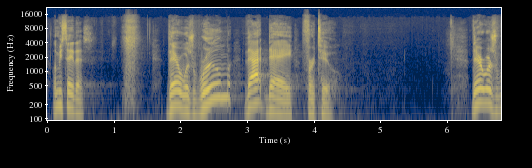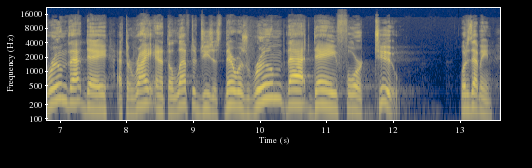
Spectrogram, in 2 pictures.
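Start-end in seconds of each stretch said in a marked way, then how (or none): 1.8-4.3 slowed, firm statement; slow emphatic. Acted. Preacher states key line, slow and firm. 9.4-12.1 slow, higher, drawn out; slow emphatic. Acted. Preacher repeats key line, slow and lifted.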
